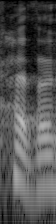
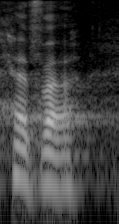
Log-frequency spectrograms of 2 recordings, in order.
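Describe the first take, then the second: First: It is said in a standard accent. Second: It is said in a Cockney accent. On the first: "instead of" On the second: "thick Cockney accent. She used to say"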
